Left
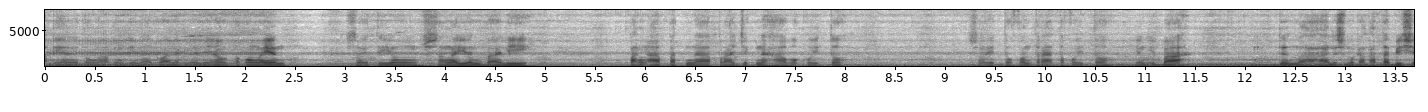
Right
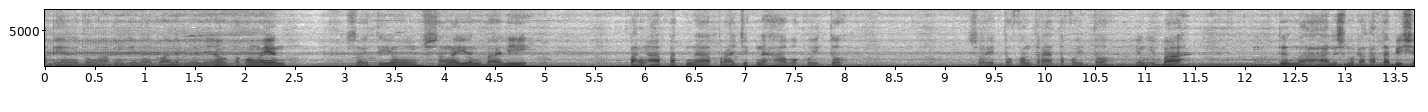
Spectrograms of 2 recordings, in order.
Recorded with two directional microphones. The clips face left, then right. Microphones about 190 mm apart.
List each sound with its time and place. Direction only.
0.1 s speech: centre (ahead or behind)
1.7 s speech: 25° left (ahead or behind)
4.4 s speech: 20° left (ahead or behind)
5.9 s a man's voice: 15° left (ahead or behind)
6.9 s speech: 25° left (ahead or behind)
9.3 s a man's voice: 15° left (ahead or behind)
